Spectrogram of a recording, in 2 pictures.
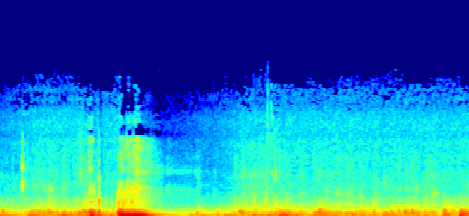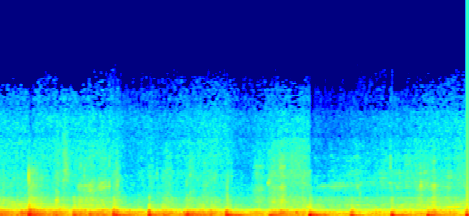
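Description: Footsteps and bumping handling noise from a body-worn camera as someone walks through the house and climbs carpeted stairs. In the second half the thuds are regular, about two a second, and there is a brief vocal sound about two seconds in.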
